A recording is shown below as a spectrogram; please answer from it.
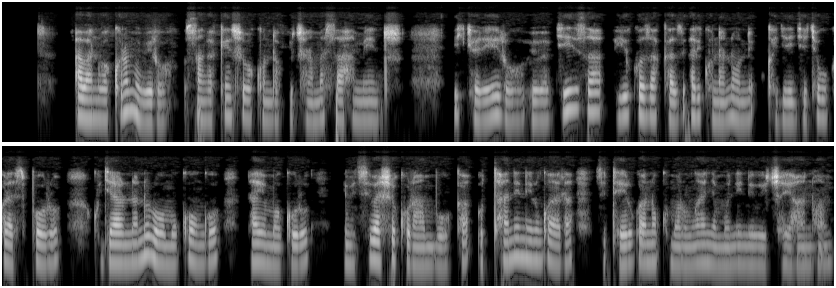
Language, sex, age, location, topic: Kinyarwanda, female, 18-24, Kigali, health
